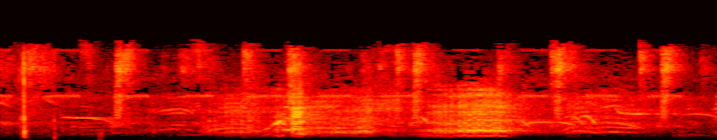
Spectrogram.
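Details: Macaws at a nesting colony in dead buriti palm trunks beside a dam in Acreúna, in the afternoon, give harsh, raucous squawks from several birds overlapping almost continuously, with a few sharp clicks early on. Parakeets and parrots also nest there.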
